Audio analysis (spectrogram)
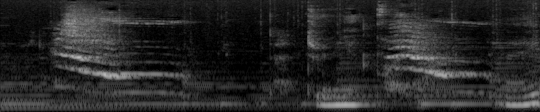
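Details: A domestic cat in a home on Jeju, where a stray kitten had wandered in, gives two drawn-out meows that slide downward, each followed by a lower wavering tone, over faint background music.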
